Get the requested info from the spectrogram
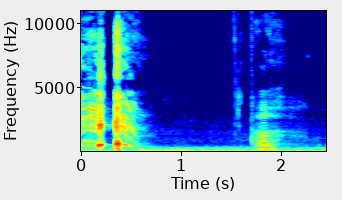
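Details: Adult non-smoker imitating a smoker's cough as a joke, with eyes watering afterwards: two quick, harsh cough bursts, then a short voiced grunt. Imitated smoker's cough.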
